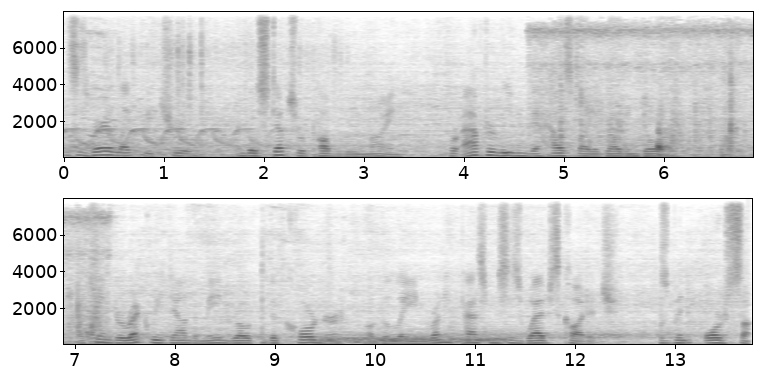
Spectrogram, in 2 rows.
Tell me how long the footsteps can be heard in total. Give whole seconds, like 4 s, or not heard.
3 s.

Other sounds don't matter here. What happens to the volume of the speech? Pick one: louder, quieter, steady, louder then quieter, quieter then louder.
steady.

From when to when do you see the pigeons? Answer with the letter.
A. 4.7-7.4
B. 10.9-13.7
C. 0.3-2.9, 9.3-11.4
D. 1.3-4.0
C.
